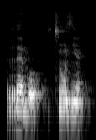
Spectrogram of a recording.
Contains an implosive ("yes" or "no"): no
